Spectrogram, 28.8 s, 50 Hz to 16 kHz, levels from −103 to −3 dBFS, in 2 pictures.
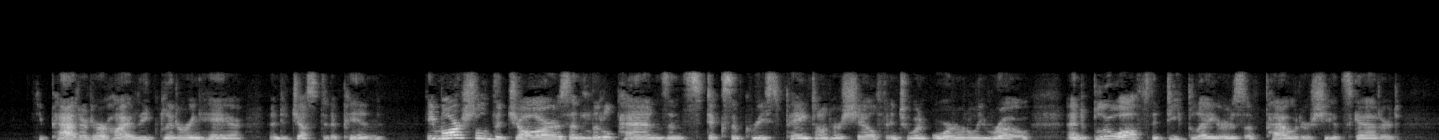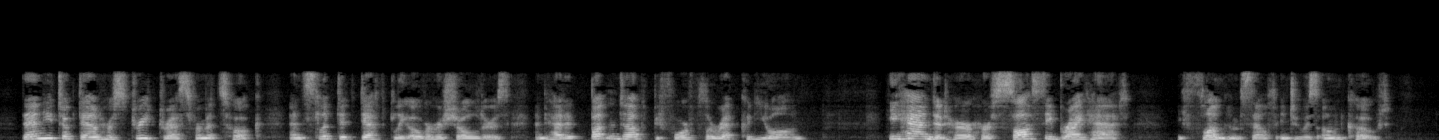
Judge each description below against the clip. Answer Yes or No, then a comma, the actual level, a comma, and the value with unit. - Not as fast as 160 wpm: No, average, 165 wpm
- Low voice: No, medium, 175 Hz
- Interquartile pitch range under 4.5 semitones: No, average, 5.3 semitones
